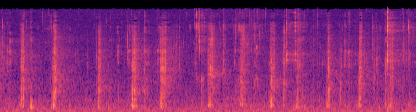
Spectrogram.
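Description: Close-miked chewing of a mouthful of spicy noodles: wet, smacking mouth clicks coming irregularly, a few per second.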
